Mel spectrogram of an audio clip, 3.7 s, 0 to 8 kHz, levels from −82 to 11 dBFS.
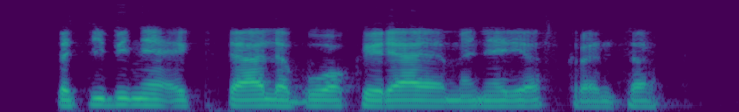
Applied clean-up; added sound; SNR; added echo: neural mask model DeepFilterNet 3.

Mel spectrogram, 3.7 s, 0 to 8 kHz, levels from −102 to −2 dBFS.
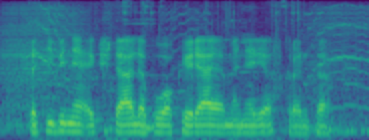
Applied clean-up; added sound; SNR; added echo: none; Keys jangling + Boat, Water vehicle; 14 dB; none.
